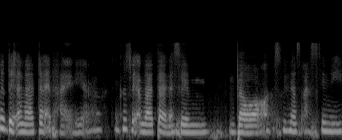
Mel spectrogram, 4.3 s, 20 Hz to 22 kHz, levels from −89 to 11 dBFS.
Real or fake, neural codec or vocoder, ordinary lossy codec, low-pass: fake; codec, 16 kHz, 1 kbps, FreqCodec, smaller model; none; 7.2 kHz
